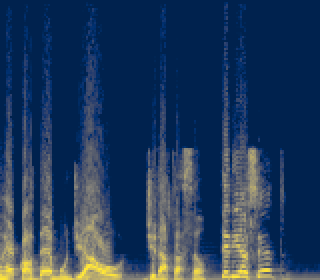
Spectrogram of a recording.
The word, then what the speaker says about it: recorde: recorder ele bateu o recorde mundial de natação teria cento mas como nem recolhe nem record é o certo é recorde o exceto falar é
